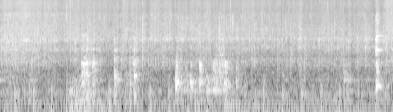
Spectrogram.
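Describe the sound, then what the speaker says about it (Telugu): Chopped onions fry on a medium flame for a Tamil Nadu hotel-style tomato chutney, giving a dense, even sizzle close up, with a few soft scrapes of a spatula and no voices. "ఈ ఉల్లిపాయలని మీడియం ఫ్లేమ్లో దోరగా వేగనివ్వండి"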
